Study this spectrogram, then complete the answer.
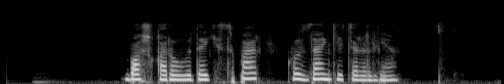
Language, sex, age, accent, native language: Uzbek, female, 19-29, Toshkent shahri, Uzbek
